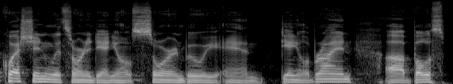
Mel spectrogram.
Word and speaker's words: Soren: It is called Quick Question with Soren and Daniel, being Soren Bowie and Daniel O'Brien.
